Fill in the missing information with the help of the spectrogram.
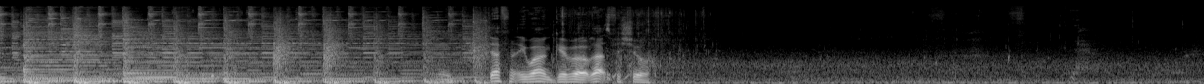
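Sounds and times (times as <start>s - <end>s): faint water splashing: 4.9s - 12.0s.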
